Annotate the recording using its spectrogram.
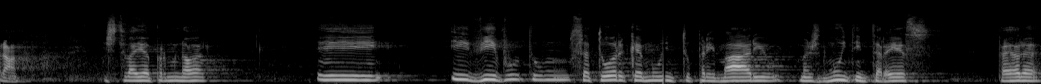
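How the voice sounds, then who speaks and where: A man with a high voice and ordinary pitch variation talks at a very slow pace, leaving long, frequent pauses. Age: 70s. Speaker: political candidate, farmer. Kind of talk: debate opening statement. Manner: hesitant.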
